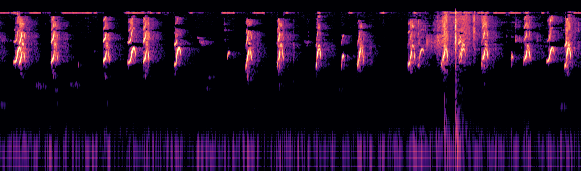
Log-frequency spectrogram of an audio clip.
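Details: Chicks of the domestic chicken give bright, shrill cheeps in quick bursts, each note a brief falling whistle, with a sharp knock near the end and a faint low hum throughout.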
